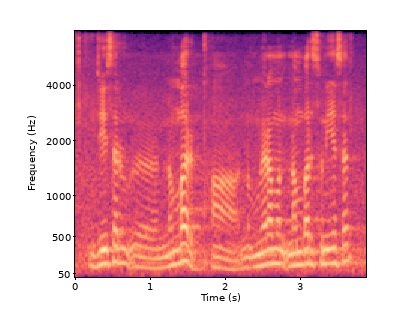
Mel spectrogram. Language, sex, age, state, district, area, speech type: Urdu, male, 30-45, Delhi, North East Delhi, urban, spontaneous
